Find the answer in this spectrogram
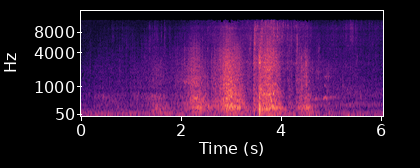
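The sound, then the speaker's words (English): A rider rolls along a long, elevated, undulating wooden planked trail, making a rumbling, rushing noise that swells and fades, with a sharp knock near the loudest point and no talk. “we grab audio of the guy showing off, riding a long, elevated, undulating, planked track called Nessie.”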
